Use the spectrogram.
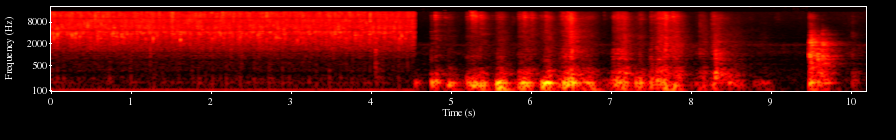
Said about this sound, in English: I'm chopping up, I'm just slicing some bread to put it in the toaster to make some toast.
